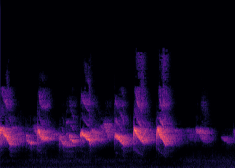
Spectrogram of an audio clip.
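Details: Caged Oriental white-eye being brought into form, a quick string of high, thin downward-slurred whistles that fade toward the end, with faint low background hum.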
